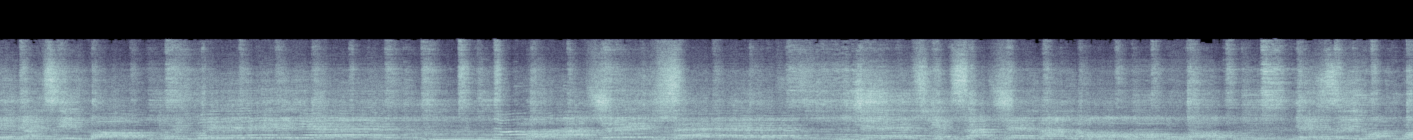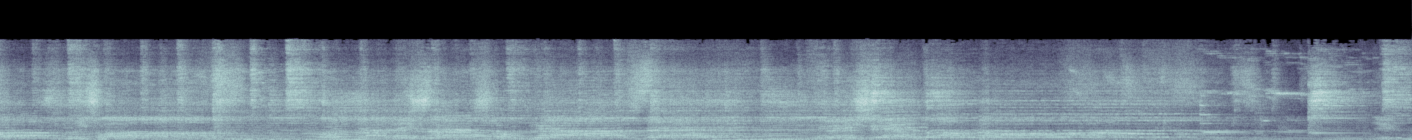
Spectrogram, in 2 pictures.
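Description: A mixed choir of men's and women's voices singing a song together, with a steady sung melody throughout.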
